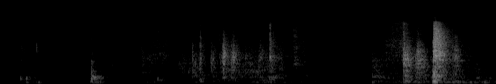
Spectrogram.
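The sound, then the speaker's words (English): Mechanical clacking and rattling, like a typewriter being typed on, in two busy bursts after a couple of isolated clicks, moderately loud with no talking. “It's reading a newspaper by a typewriter.”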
